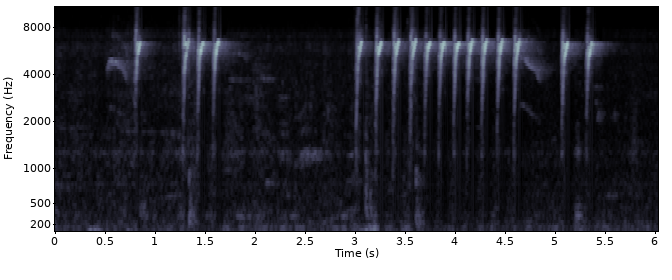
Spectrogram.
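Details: Brown-throated sunbird, kolibri kelapa, singing during sunning to summon rivals among wild birds; isolated high chips and a quick triplet lead into a run of about ten shrill notes, closing with a pair.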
